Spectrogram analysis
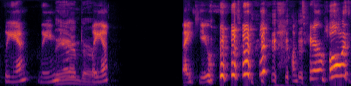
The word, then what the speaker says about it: Leander: Leander Le Le Leander.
